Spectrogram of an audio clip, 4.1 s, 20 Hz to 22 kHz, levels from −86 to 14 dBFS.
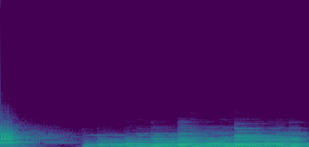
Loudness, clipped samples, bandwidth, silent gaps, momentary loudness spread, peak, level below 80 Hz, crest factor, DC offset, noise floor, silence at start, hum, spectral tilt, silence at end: -27 LUFS; under 0.1%; 5.2 kHz; none; 17 LU; -12 dBFS; -62 dBFS; 16 dB; under 0.1%; -51 dBFS; 0 s; none; -9.5 dB/octave; 0 s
